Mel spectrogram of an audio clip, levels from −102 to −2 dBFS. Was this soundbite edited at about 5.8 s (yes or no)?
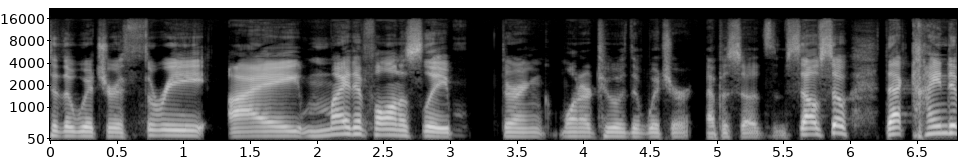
no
